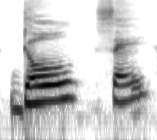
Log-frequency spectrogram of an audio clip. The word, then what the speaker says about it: Dolce: I'm your host Leanne Dolce, pronounced dolce like sweet softness whispered in French.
